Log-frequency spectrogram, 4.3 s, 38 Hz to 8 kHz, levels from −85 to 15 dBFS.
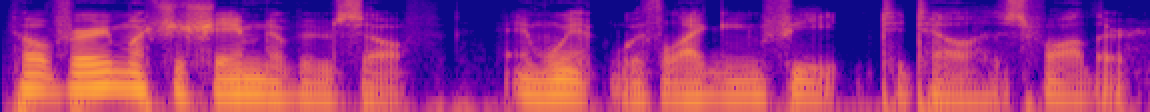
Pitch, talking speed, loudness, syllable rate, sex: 90 Hz, 220 wpm, -19 LUFS, 5.8 syllables/s, male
